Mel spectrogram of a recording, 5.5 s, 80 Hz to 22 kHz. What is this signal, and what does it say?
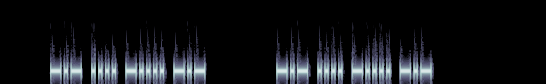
Morse code, heard as a keyed tone, about 34 wpm, 700 Hz. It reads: KH6K KH6K
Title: DXCC-100 Call Signs - 4 Characters - Repeated 2x - 35wpm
